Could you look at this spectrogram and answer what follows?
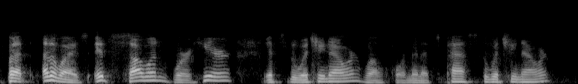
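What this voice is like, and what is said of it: Rough, sick-sounding voice. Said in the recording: “you can tell my voice is crap. I have been sick for 3 days”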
